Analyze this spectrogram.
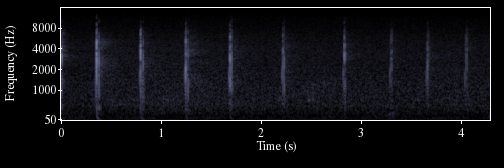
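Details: European Nightjar on heathland in the evening as the sun goes down: sharp, dry wing claps like finger clicks, about nine in four seconds. Males clap their wings above their heads as they fly around.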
